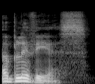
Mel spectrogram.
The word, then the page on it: oblivious: British English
